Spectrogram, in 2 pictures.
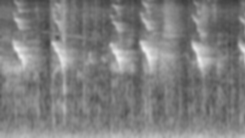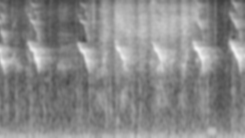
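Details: Young chicks give a steady series of bright, downward-slurred peeps, roughly two each second, with a hissy noise swelling behind the later calls.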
